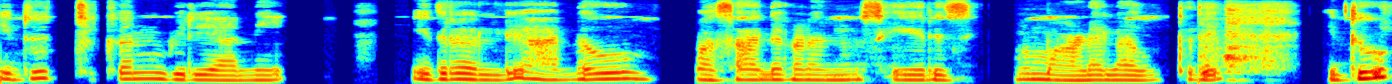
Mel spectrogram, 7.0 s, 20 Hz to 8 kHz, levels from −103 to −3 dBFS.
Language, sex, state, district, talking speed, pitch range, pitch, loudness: Kannada, female, Karnataka, Dharwad, 85 wpm, 180-205 Hz, 190 Hz, -19 LUFS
